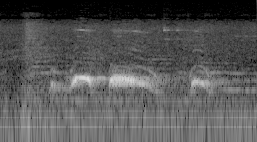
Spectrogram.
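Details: One full spotted dove coo phrase: a quiet lead-in note, two loud mellow hooting coos, then a shorter, softer falling final coo, with low background rumble.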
